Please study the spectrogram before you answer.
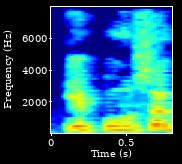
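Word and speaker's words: apostle: है साइलेंट होता है जैसे ए ओ एस टी एल ई इसको हम ए पसल पढ़ते हैं यहां भी टी क्या होता है साइलेंट होता है बी आर आई एस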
